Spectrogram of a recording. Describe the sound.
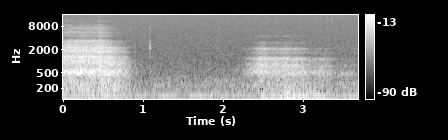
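One deep breath taken during a calming breathing exercise for anxiety: a soft, airy inhale, a short quiet pause, then a longer, louder breathy exhale, with no talking.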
